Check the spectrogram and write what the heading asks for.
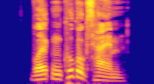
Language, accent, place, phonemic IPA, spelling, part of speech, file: German, Germany, Berlin, /ˈvɔlkŋ̩ˈkʊkʊksˌhaɪ̯m/, Wolkenkuckucksheim, noun, De-Wolkenkuckucksheim.ogg
- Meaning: cloud-cuckoo-land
